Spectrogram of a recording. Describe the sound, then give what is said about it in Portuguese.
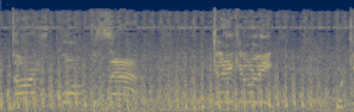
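A helicopter runs with its engine on, giving off a steady, loud whirring drone throughout, while a voice talks over the noise. “a gente tem que fazer um take com o helicóptero ligado. E a minha voz tem que ficar em cima do helicóptero”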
